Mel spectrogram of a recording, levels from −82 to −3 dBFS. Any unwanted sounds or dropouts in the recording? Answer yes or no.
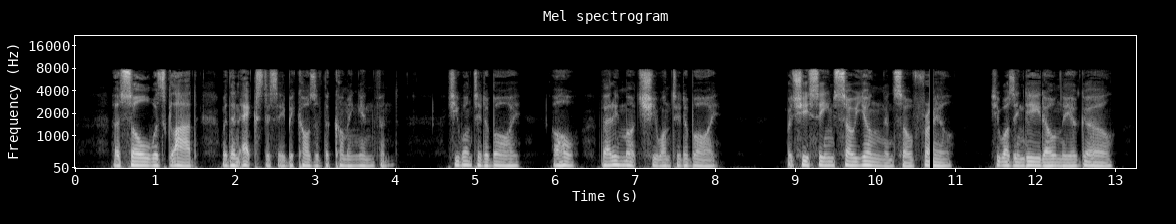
yes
